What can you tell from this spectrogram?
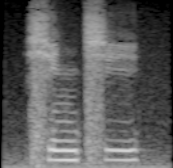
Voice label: "xing1qi1", Chinese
